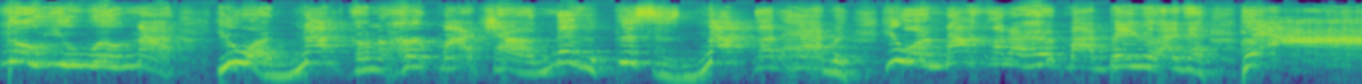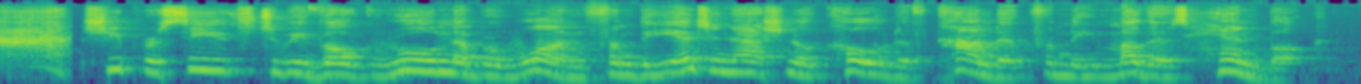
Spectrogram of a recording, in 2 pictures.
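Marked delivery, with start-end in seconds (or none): 0.0-6.2 fast, high-pitched, furious angry tirade. Speaker retells their mother confronting someone over hurting her child, imitating mother going off. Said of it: "My mother goes off".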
